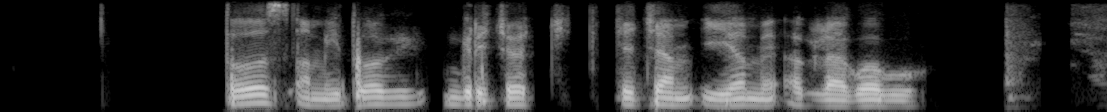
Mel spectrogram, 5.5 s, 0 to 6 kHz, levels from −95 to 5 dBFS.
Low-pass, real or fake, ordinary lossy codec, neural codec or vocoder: 5.4 kHz; real; Opus, 24 kbps; none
